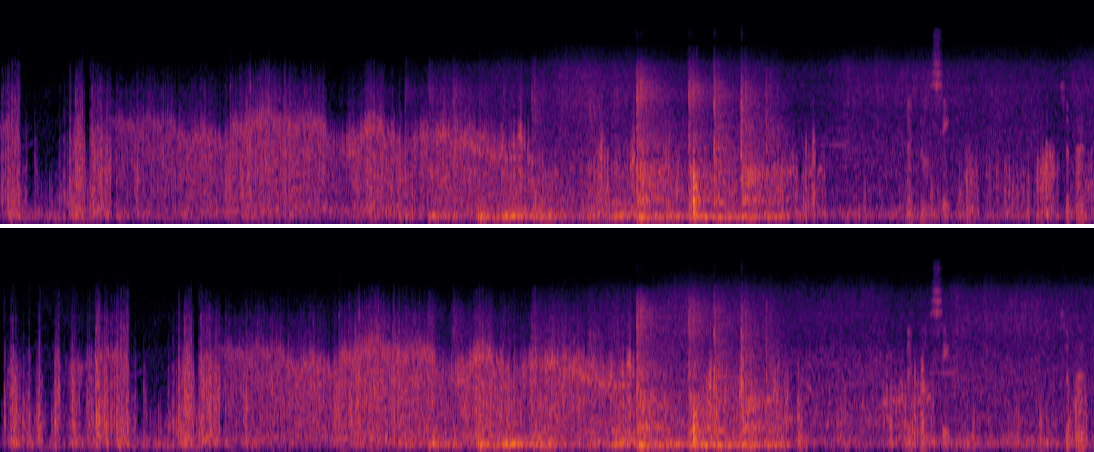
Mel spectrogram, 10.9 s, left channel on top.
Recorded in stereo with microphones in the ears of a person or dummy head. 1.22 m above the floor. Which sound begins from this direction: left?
Knocking, at 6.9 s.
